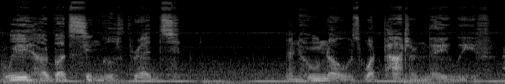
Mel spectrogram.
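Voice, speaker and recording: Against loud background noise, a man uses a put-on character voice at a fairly slow pace. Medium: short film. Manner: grave, heavy.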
